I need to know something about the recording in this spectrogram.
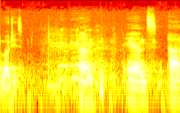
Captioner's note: laughter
